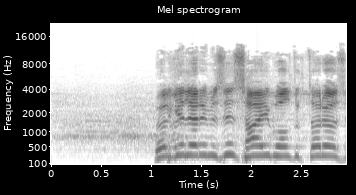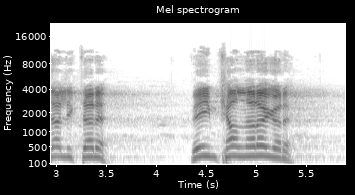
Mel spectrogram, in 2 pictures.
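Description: A crowd of young men chants loudly in a large echoing hall.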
